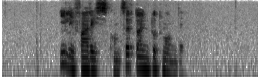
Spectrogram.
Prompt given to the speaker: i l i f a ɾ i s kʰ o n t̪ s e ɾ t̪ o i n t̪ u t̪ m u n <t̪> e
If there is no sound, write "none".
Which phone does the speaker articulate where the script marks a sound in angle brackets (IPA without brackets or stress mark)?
d̪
